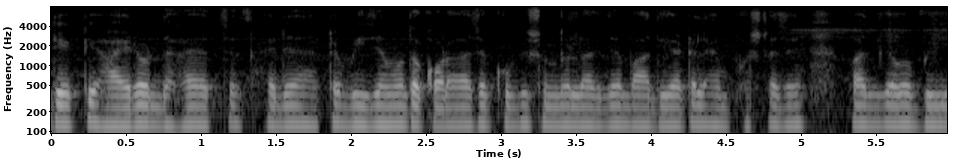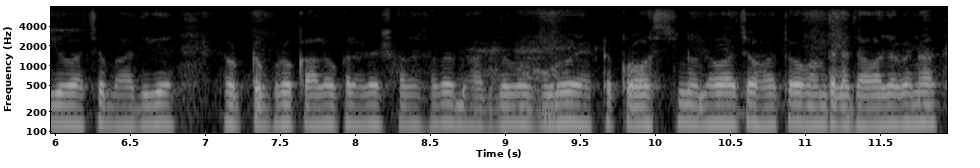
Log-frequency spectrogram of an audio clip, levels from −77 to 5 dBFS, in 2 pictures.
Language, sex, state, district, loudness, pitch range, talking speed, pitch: Bengali, male, West Bengal, North 24 Parganas, -34 LUFS, 120-125 Hz, 255 wpm, 120 Hz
